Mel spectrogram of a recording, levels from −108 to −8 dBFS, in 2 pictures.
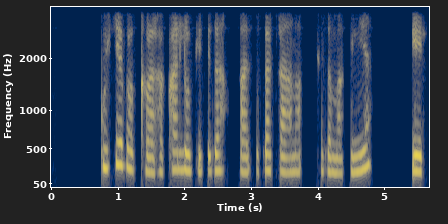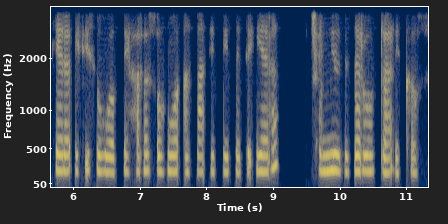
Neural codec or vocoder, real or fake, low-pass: codec, 24 kHz, 3 kbps, HILCodec; fake; 3.6 kHz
